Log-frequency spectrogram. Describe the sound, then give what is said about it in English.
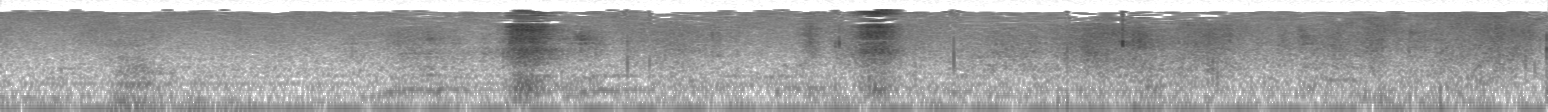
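A couple of short, breathy sniffs through a congested nose from a person with a head cold, spaced a second or two apart, over a steady low background hum. “I just sniff. I still have a cold.”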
